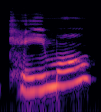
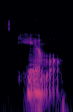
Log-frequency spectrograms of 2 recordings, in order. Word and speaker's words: camel: good it is label next word is it came all or camel yeah camel now is it magic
